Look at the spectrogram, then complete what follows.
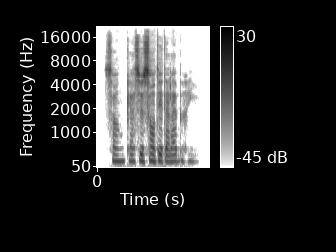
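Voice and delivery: plain reading voice

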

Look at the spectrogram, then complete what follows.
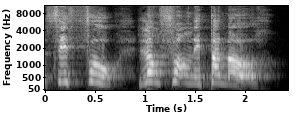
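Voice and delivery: high, loud, drawn-out cry; anguished high-pitched yell; screamed denial. A narrator's reading. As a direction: howl the denial desperately. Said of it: "hurla l'espionne".

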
